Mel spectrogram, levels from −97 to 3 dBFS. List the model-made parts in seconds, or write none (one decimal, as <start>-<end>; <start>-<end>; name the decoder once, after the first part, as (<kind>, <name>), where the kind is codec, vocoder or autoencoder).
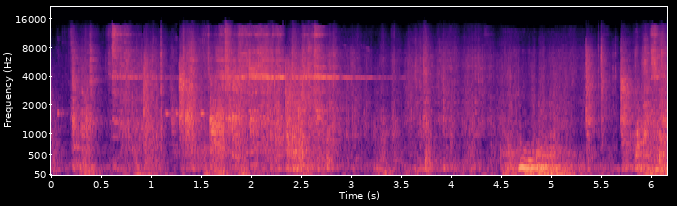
2.4-4.1 (vocoder, BigVGAN v2); 5.0-5.7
